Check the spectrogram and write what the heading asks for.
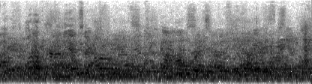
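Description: Indistinct chatter: several people talking at once, with no single voice clear.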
